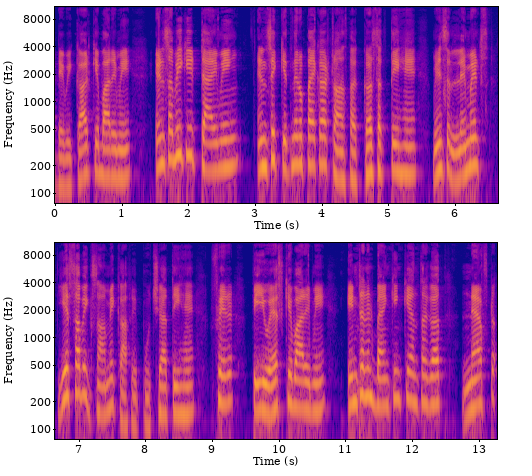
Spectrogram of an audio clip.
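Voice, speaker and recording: Lively high-pitched male tutor. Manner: brisk listing teacher addressing students directly. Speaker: computer exam tutor. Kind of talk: screen-share exam prep lesson.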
